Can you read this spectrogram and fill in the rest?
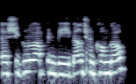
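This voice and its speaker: A woman answering interview questions in English, measured and thoughtful with some ums. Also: fairly high pitch, fairly even intonation. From Greece. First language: Greek. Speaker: guest translator. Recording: muffled call audio.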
